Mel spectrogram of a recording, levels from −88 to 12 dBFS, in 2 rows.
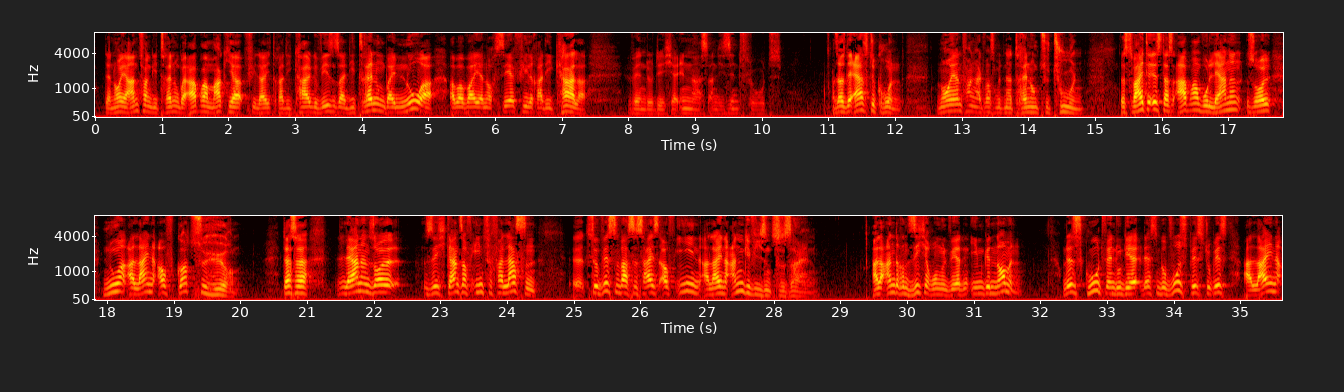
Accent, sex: German, male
